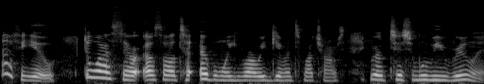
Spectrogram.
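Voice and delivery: ordinary talk, nothing marked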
